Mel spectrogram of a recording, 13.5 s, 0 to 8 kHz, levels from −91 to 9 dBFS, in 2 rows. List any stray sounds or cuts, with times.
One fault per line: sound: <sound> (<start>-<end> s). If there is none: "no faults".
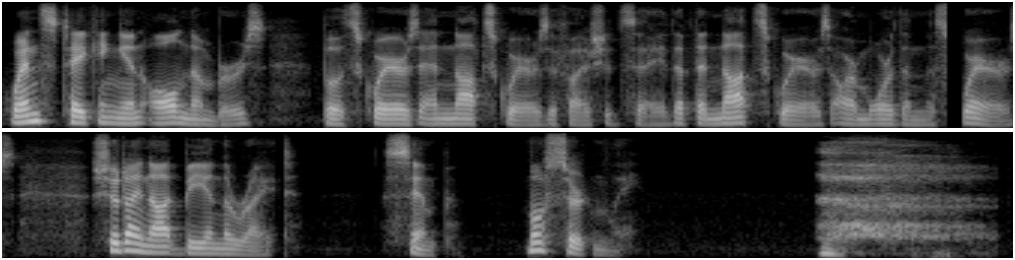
sound: dropout (6.3-6.4 s)
sound: sigh (12.2-13.4 s)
